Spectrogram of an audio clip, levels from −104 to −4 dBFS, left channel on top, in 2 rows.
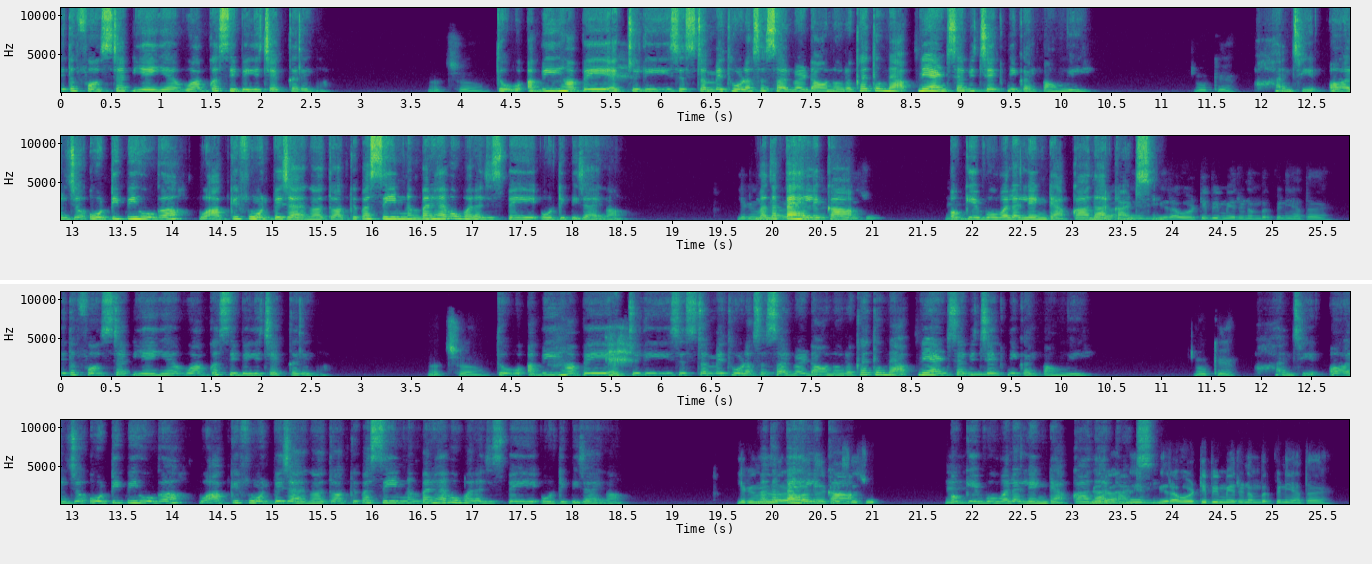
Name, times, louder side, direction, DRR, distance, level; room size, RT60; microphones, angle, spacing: voice 1, 0.0-2.7 4.4-10.3 12.0-18.5 19.8-20.8 21.8-23.9, left 7 dB, 55° left, 0.5 m, -28 dB
voice 2, 3.7-4.3 5.4-5.7 9.1-9.4 11.3-11.7 19.7-21.0 21.7-22.0 23.1-25.6, right 6 dB, 65° right, 0.5 m, -35 dB
4.0 x 2.7 x 2.2 m
head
